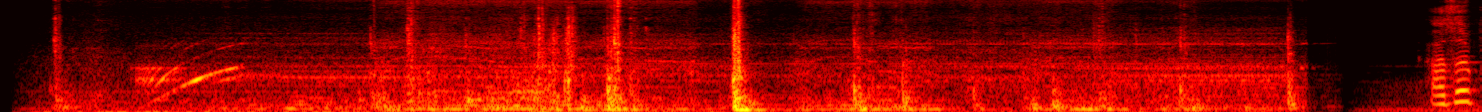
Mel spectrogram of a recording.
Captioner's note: VHS noises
